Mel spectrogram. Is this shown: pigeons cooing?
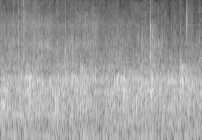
no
